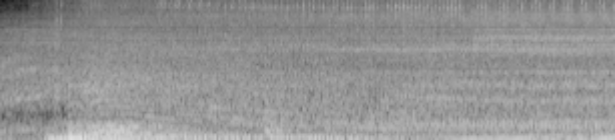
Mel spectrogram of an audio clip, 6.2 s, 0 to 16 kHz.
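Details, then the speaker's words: Audi S8 V10 replacement engine, first start after swap, air mass meters reconnected: uneven lumpy idle with wavering pulse and visible shaking; unmetered air leak somewhere midway in the intake upsets fueling. "see how it's shaking so it's running much the engine that was Weir"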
